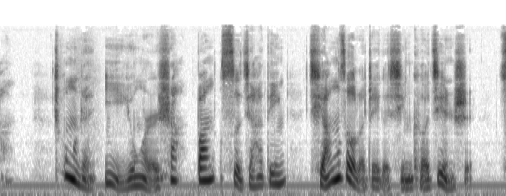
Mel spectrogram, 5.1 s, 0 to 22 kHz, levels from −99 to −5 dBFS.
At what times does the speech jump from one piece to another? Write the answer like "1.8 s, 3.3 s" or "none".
1.9 s

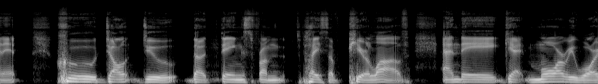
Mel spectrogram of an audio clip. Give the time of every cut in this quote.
none

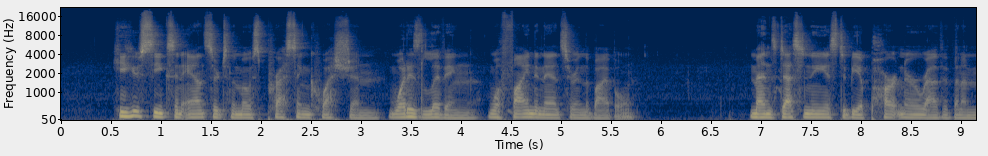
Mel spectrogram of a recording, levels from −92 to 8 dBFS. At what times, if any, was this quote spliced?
3.2 s

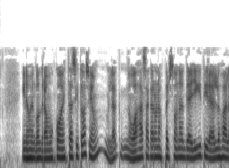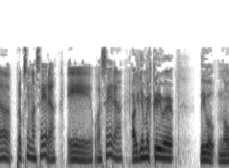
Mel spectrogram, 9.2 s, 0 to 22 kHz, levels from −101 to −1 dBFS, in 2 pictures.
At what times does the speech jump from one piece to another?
5.8 s

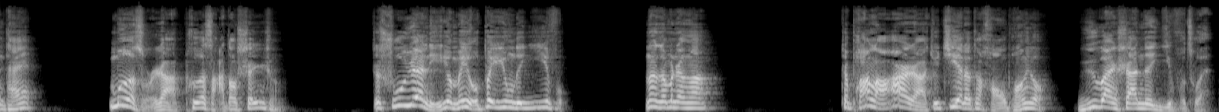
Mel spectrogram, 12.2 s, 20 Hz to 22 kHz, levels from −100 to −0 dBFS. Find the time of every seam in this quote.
none

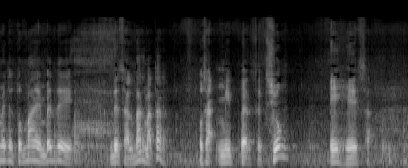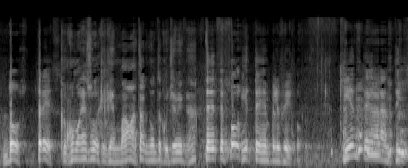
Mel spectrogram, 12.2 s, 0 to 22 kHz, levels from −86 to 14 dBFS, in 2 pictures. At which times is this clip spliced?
2.2 s, 2.9 s, 9.1 s, 9.4 s, 9.7 s

